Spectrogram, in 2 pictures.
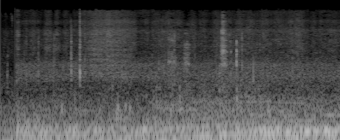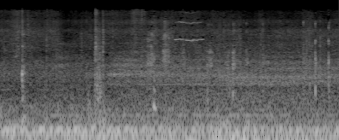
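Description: Steady low rumble of a car heard from inside the back seat, with a few faint clicks and knocks in the second half.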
